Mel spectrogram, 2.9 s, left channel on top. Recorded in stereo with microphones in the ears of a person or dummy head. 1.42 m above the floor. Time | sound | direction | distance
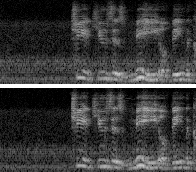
1.1 | a man speaking | 50° right (ahead or behind) | 3 m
